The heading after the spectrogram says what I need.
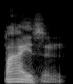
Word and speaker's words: bison: I said it right the S is pronounced like a z bison in a thriller last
